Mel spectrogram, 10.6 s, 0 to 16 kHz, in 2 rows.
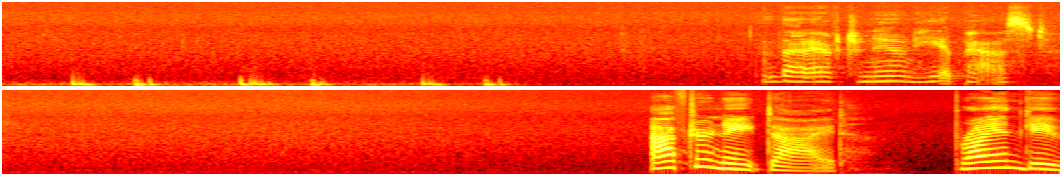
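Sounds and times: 
human heartbeat thumping: 0:00.0 - 0:02.7
low steady hum: 0:00.0 - 0:10.0
speech: 0:03.8 - 0:05.4, 0:08.6 - 0:10.5.

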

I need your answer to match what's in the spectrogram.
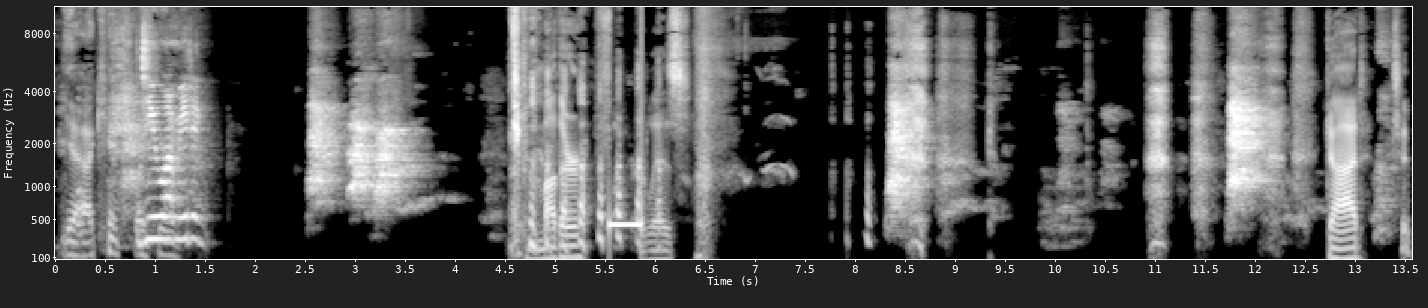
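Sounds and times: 
speech: 0:00.1 - 0:01.6, 0:04.7 - 0:06.7, 0:12.7 - 0:13.5
dog barking: 0:02.5 - 0:04.1, 0:08.3 - 0:10.7, 0:11.7 - 0:13.5
laughter: 0:04.6 - 0:09.1.

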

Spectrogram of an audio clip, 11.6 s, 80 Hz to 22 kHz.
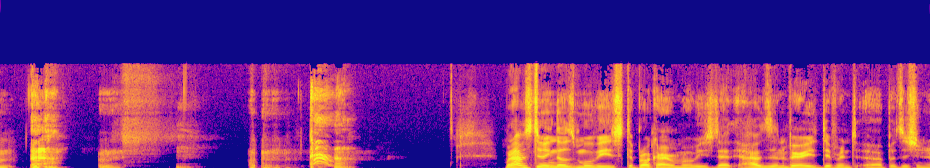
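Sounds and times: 
speech: 0:00.0 - 0:00.8, 0:06.3 - 0:11.6
person coughing: 0:00.0 - 0:01.6, 0:03.1 - 0:04.6
person clearing throat: 0:00.0 - 0:04.6.

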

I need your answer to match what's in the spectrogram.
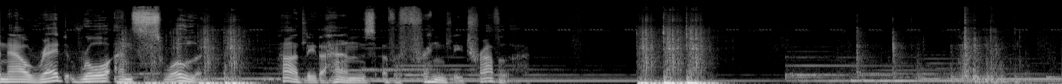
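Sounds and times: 
speech: 0:00.0 - 0:05.3
fist pounding on a wooden door: 0:06.4 - 0:07.3.

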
